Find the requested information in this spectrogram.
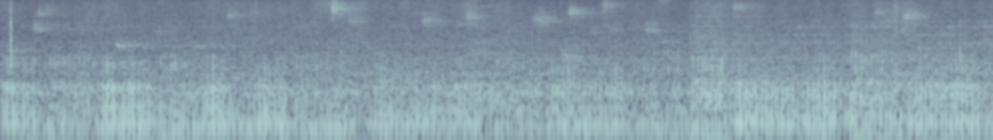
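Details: Male pet cat Pumpkin purring right up against the camera indoors: a steady low rumbling purr with soft rhythmic pulsing throughout and faint light ticks above it.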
